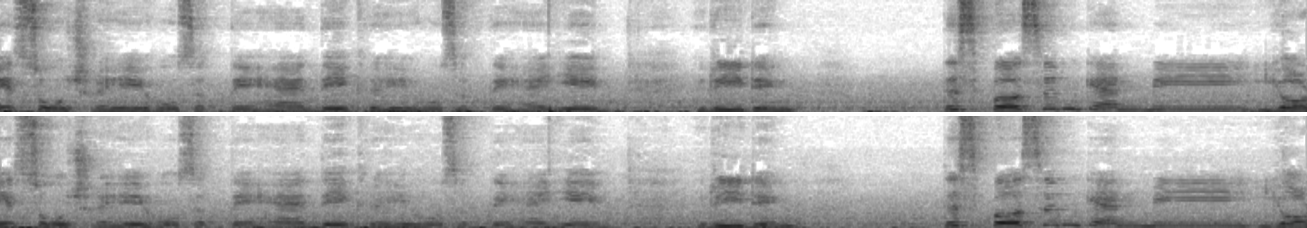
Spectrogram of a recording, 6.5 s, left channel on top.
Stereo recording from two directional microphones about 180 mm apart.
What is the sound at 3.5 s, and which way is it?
A woman's voice, 55° left (ahead or behind).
